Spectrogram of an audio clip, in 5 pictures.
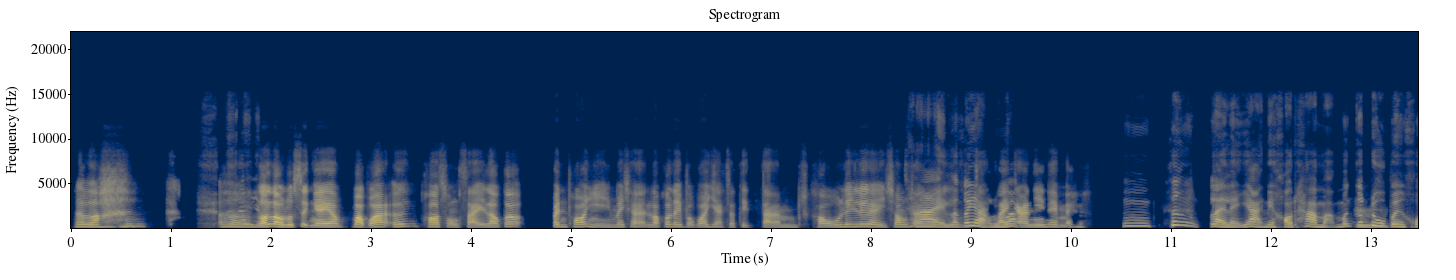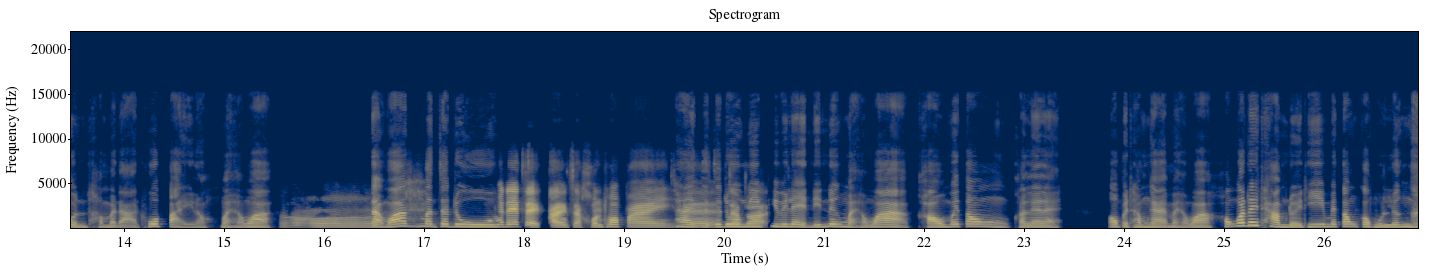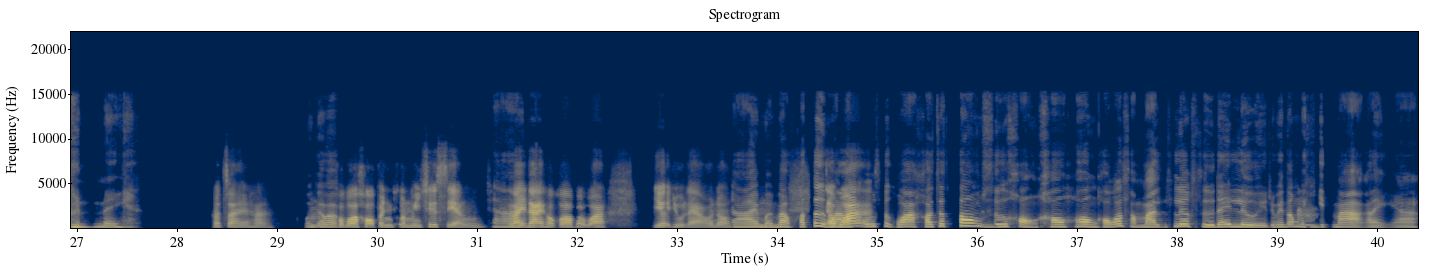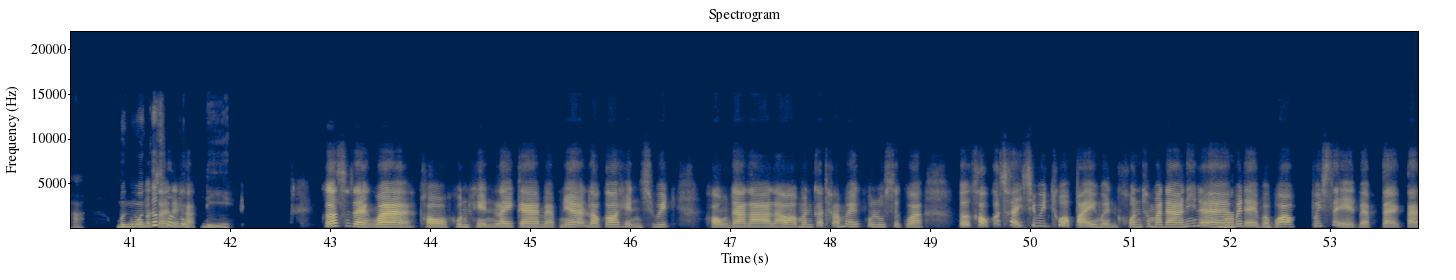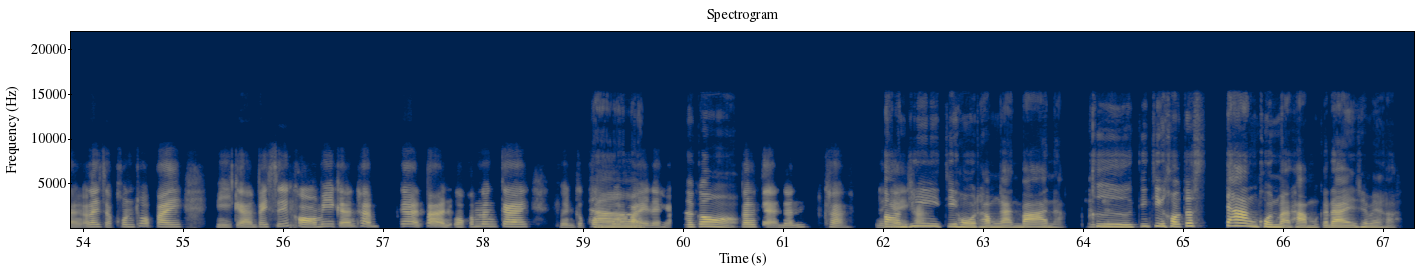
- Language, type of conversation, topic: Thai, podcast, ทำไมคนเราถึงชอบติดตามชีวิตดาราราวกับกำลังดูเรื่องราวที่น่าตื่นเต้น?
- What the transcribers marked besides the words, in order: in English: "Privilege"; laughing while speaking: "เงิน"; tapping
